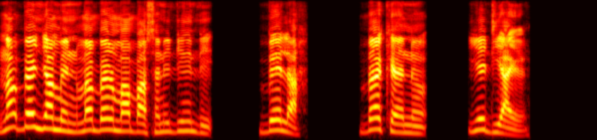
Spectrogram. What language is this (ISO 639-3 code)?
aka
